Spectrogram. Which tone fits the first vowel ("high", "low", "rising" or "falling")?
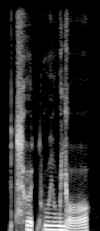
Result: high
